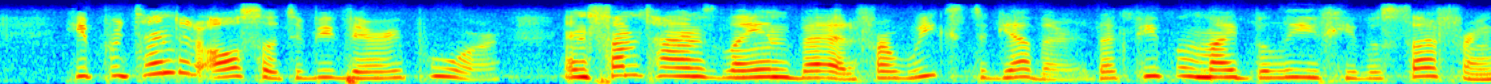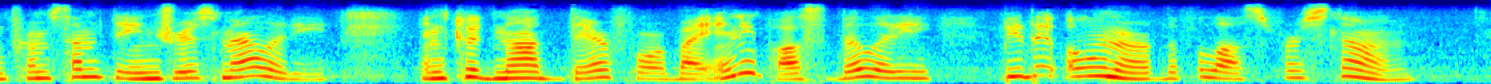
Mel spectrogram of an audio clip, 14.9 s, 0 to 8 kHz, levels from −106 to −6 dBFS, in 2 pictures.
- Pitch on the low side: No, high, 240 Hz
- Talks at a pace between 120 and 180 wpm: Yes, average, 160 wpm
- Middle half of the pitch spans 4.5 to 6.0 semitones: No, average, 4.1 semitones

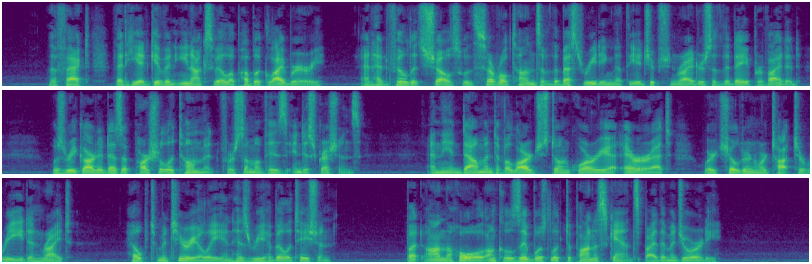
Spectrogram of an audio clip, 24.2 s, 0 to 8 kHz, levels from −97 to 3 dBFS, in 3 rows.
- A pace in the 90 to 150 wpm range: No, average, 190 wpm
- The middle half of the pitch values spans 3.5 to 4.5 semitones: Yes, average, 3.9 semitones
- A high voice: No, low, 120 Hz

